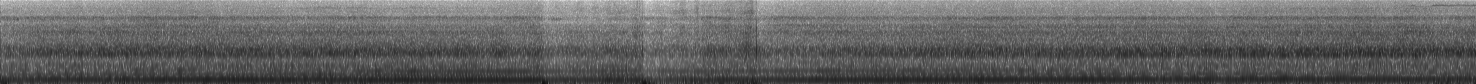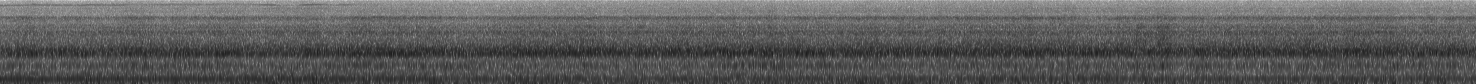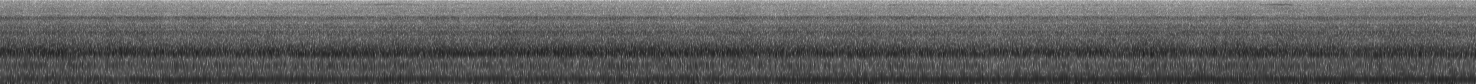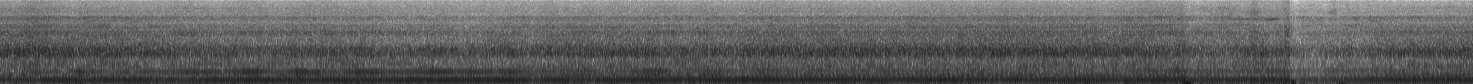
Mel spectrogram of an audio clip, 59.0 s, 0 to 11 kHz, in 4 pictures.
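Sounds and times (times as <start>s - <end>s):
jet ski engine running: 0.0s - 59.0s
rushing water noise: 0.0s - 59.0s.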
